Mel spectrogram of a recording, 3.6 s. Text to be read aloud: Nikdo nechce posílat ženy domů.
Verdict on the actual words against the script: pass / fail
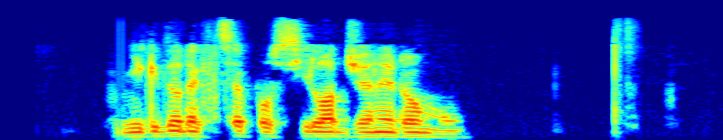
pass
